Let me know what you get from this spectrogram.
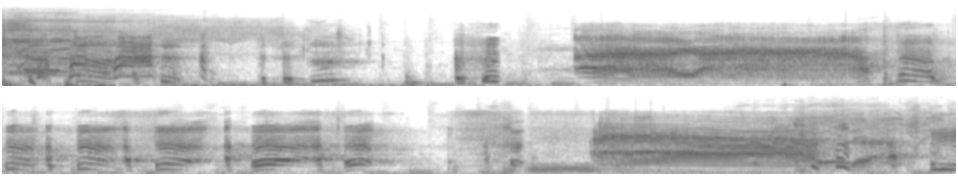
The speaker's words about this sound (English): It's a slowed down. It's an actual baby, infant. Right? Yeah, it's a slowed down crying infant. That's why we call it slow baby.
